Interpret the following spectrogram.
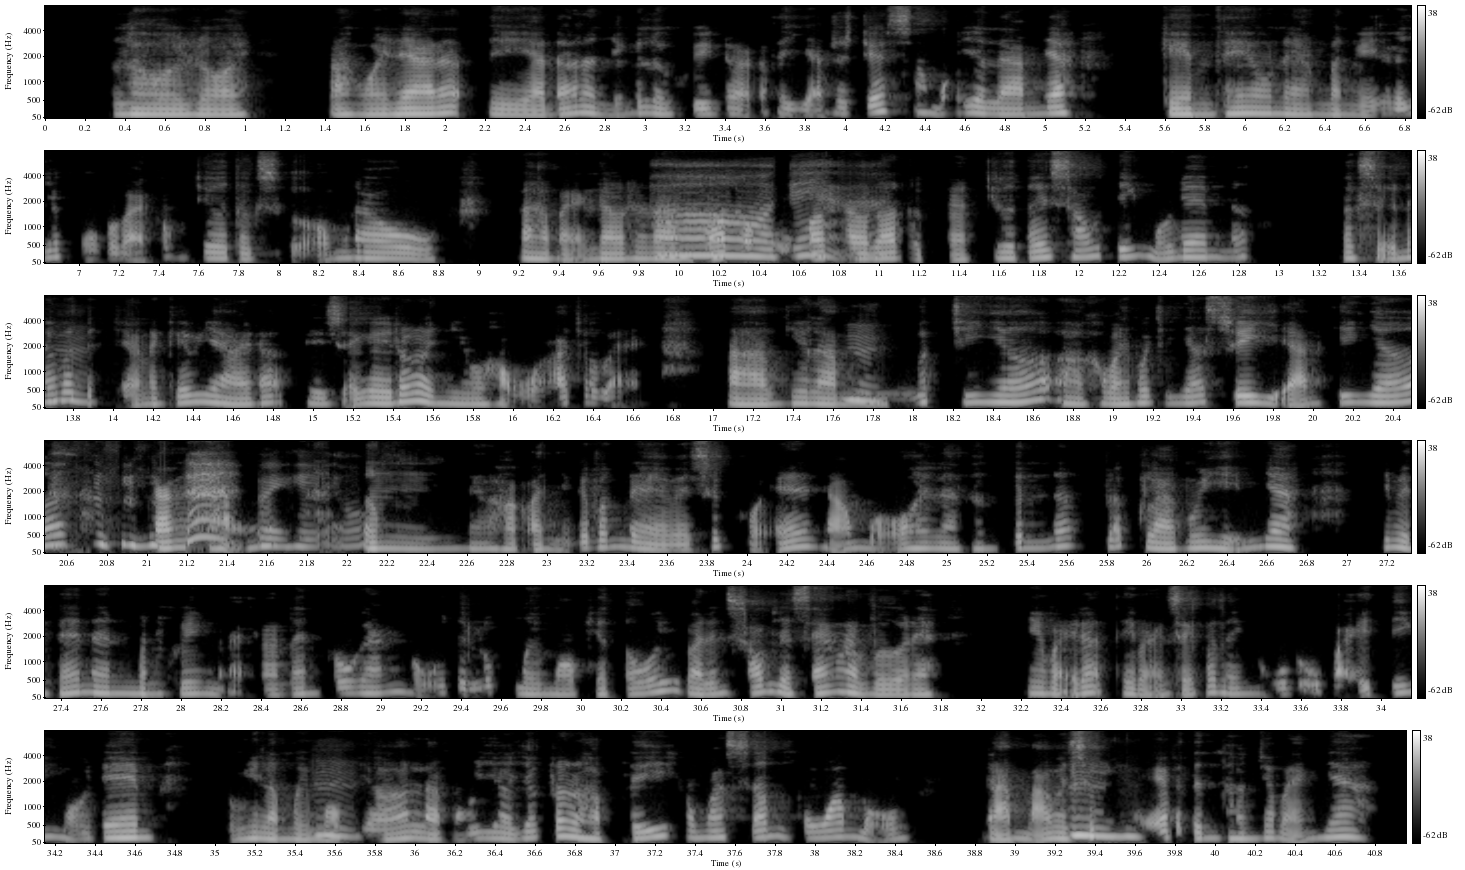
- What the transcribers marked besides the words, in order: tapping; other background noise; laugh
- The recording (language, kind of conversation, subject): Vietnamese, advice, Làm sao để giảm căng thẳng sau giờ làm mỗi ngày?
